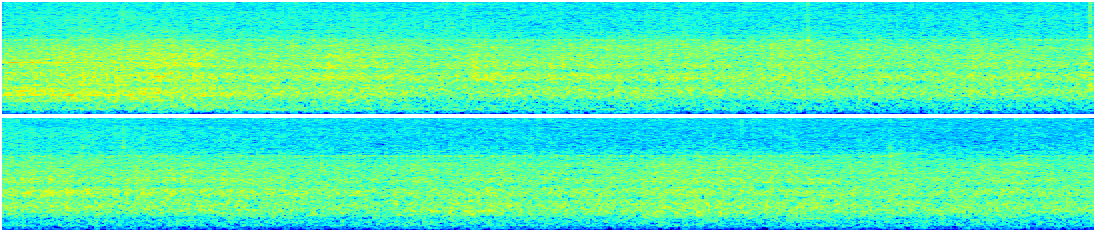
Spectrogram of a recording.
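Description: Autorack freight train rolling past, a steady noise of steel wheels running on the rails.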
